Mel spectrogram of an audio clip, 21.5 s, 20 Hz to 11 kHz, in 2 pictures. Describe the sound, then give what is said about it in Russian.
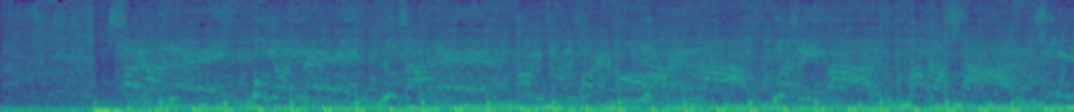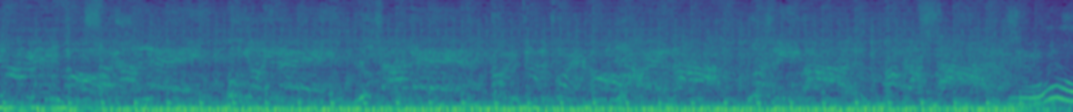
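A loud, dense 2016 Spanish rock song by a band from Castellón de la Plana, Valencia, plays throughout, with harsh shouted vocals over driving heavy guitars and drums, sustained at full volume with no pauses. “Вот такие вот крикливые э, испанские горячие парни.”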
